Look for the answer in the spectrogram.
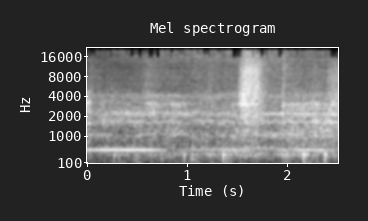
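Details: Factory Five Mk3 roadster with 4.6 DOHC before first start: faint steady high fuel pump hum under light clicks; pump runs smoothly and the regulator holds steady at 43 psi.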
